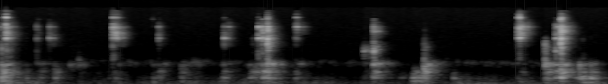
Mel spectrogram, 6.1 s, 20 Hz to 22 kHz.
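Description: A 7/16 wrench clicking and clinking against metal bolts as they are tightened into a proportioner's valve block, in irregular sharp strokes with a couple of louder knocks.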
